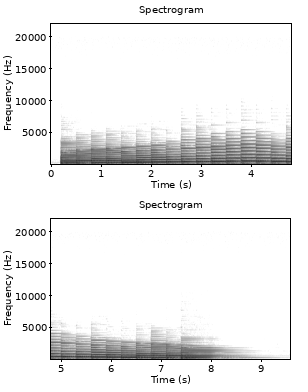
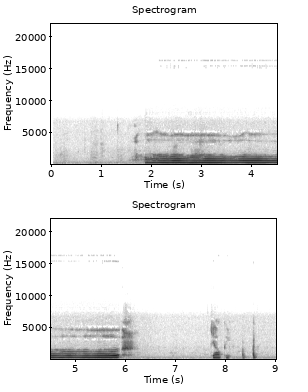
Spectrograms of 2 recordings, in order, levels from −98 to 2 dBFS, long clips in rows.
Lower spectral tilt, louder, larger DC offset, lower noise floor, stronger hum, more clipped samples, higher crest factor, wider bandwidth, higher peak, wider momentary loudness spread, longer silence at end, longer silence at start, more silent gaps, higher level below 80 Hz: first, -9.5 dB/octave vs -7 dB/octave; second, -22 LUFS vs -17 LUFS; neither; first, -78 dBFS vs -62 dBFS; neither; neither; about the same, 16 dB vs 16 dB; second, 5.2 kHz vs 5.8 kHz; about the same, -6 dBFS vs -4 dBFS; second, 4 LU vs 18 LU; first, 1.45 s vs 0.4 s; second, 0.2 s vs 1.7 s; neither; first, -54 dBFS vs -66 dBFS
